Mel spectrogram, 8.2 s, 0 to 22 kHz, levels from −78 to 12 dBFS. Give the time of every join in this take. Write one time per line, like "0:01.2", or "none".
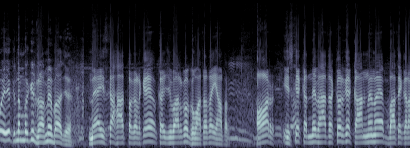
0:01.6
